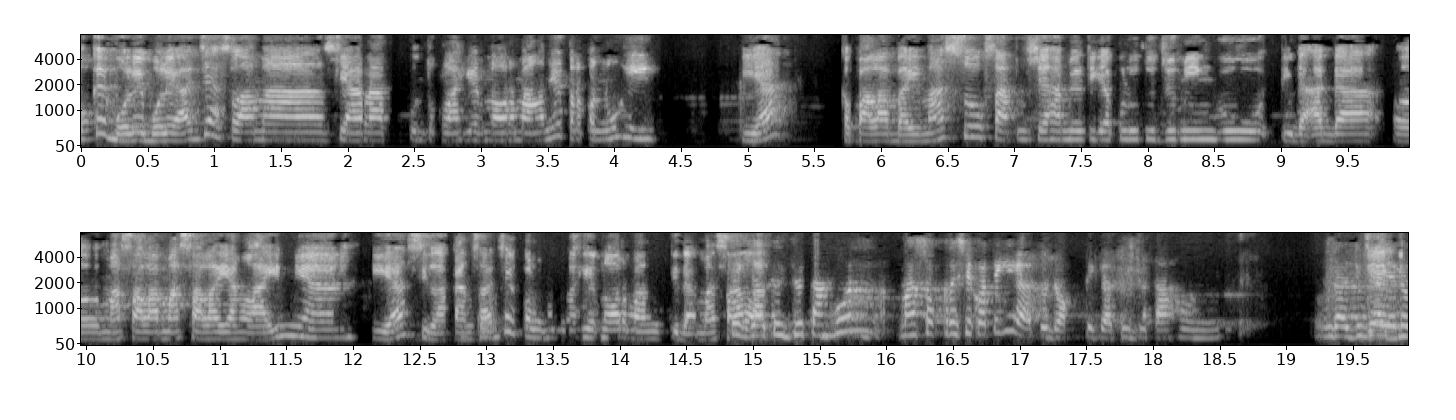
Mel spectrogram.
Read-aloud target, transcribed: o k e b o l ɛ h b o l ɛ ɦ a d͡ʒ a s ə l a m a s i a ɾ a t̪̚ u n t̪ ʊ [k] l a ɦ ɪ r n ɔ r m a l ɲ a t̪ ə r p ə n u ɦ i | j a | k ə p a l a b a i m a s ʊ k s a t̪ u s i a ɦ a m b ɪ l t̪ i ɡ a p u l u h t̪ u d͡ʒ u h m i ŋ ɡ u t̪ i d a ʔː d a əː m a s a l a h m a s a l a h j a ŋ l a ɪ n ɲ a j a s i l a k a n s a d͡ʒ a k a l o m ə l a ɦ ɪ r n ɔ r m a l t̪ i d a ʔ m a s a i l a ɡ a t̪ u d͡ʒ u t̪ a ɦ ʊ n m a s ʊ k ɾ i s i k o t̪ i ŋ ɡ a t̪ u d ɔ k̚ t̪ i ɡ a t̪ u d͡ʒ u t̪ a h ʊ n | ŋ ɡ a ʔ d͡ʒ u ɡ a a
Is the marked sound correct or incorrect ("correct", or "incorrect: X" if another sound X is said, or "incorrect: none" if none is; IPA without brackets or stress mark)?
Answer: correct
